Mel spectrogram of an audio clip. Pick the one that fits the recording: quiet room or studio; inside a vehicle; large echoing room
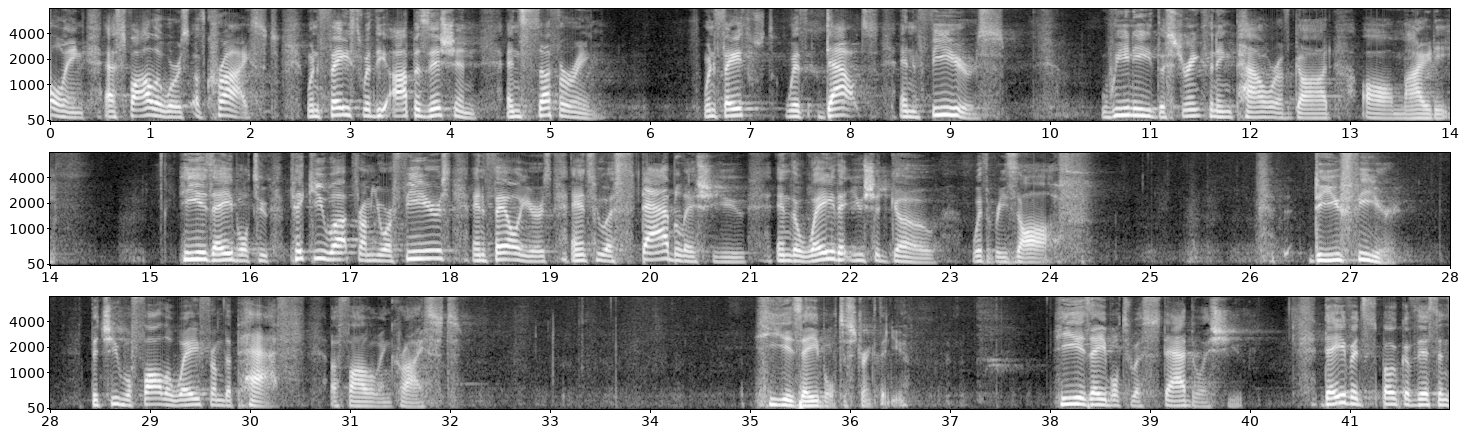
large echoing room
